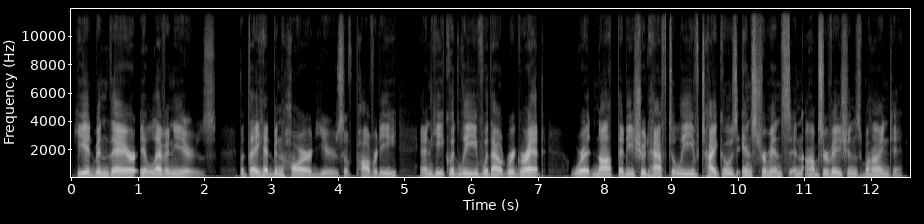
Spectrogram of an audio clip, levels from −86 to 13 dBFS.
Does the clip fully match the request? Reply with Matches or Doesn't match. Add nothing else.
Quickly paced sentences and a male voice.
Doesn't match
